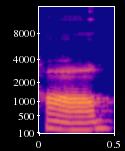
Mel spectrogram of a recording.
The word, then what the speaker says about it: Ham: Noah has three sons: Shem, Ham, the youngest pronounced Ham, not like the meat, and Japheth.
